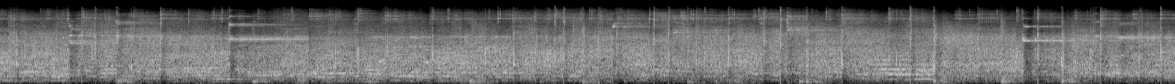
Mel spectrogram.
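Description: Table tennis ball clicking and pinging off hardbat bats and the table during a rally, over a murmur of voices in a large hall.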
